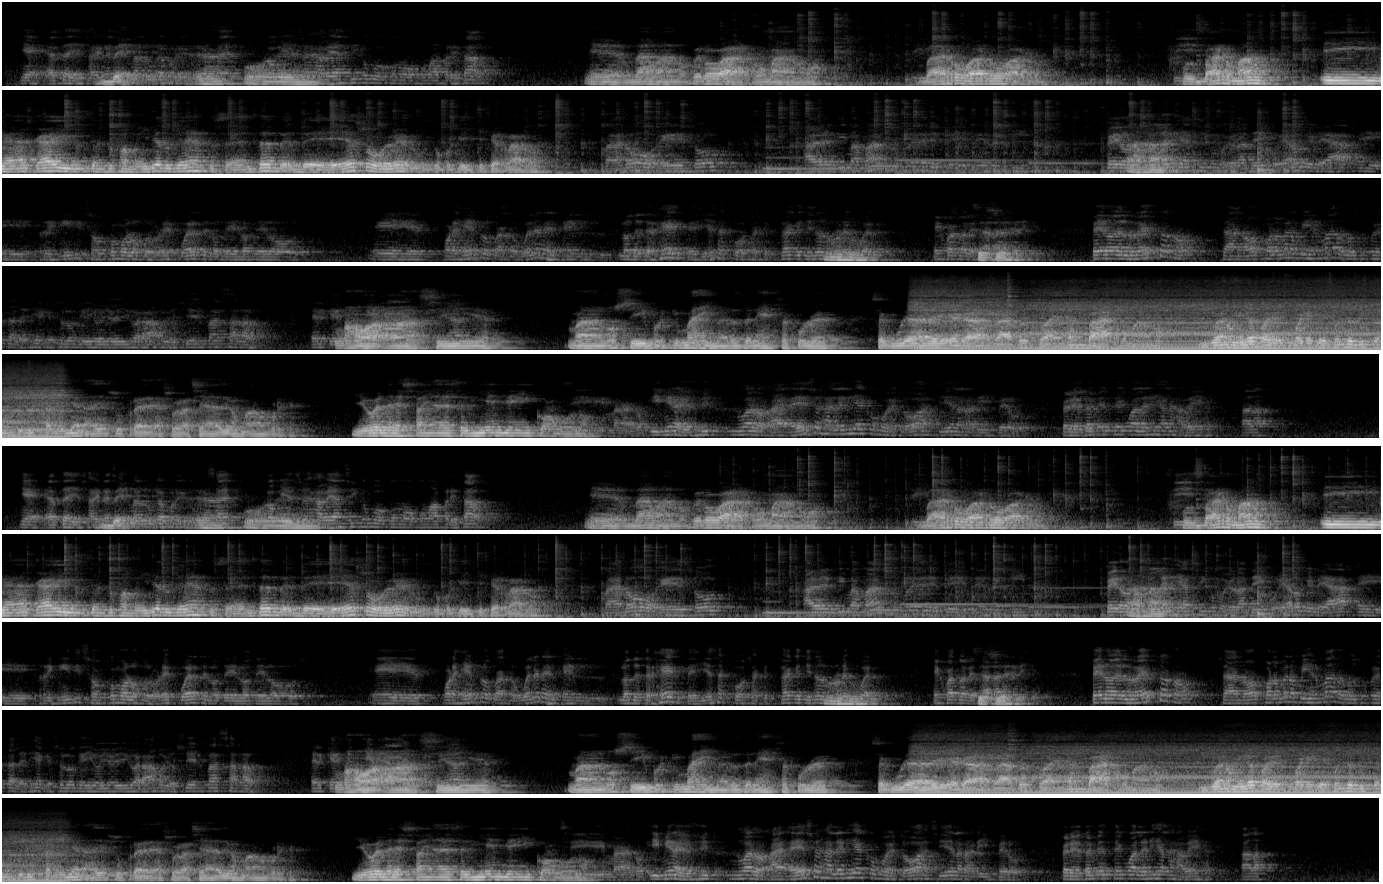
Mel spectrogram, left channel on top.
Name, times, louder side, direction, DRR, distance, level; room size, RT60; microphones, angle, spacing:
voice 1, 0.2-4.8 9.0-9.8 11.6-12.2 19.8-21.0 21.8-24.2 24.8-30.5 31.2-36.3 36.9-38.0 38.5-39.5 39.8-43.9 44.5-46.1 60.8-65.3 65.8-67.3 67.6-67.7, right 2 dB, 60° right, 3 dB, 0.8 m, -37 dB
voice 2, 1.0-1.4 1.9-3.1 5.8-8.2 9.1-10.4 11.8-12.7 13.2-19.2 25.0-25.5 35.8-36.2 37.3-37.7 44.7-46.3 47.0-49.6 50.1-53.0 53.3-58.1 58.7-61.0, equal, 5° left, 0 dB, 0.5 m, -22 dB
Computer keyboard, 7.1-26.8, equal, 20° right, 1.2 m, -43 dB
sound 1, 21.4-26.4, right 2 dB, 85° right, 2.7 m, -45 dB
sound 2, 50.4-55.8, left 1 dB, 75° left, 1.5 m, -27 dB
10.5 x 4.7 x 3.7 m, 0.91 s
head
